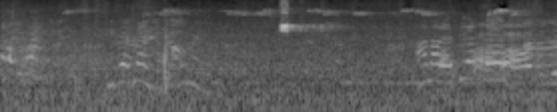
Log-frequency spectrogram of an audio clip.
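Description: Young women shout to each other across an outdoor pitch.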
